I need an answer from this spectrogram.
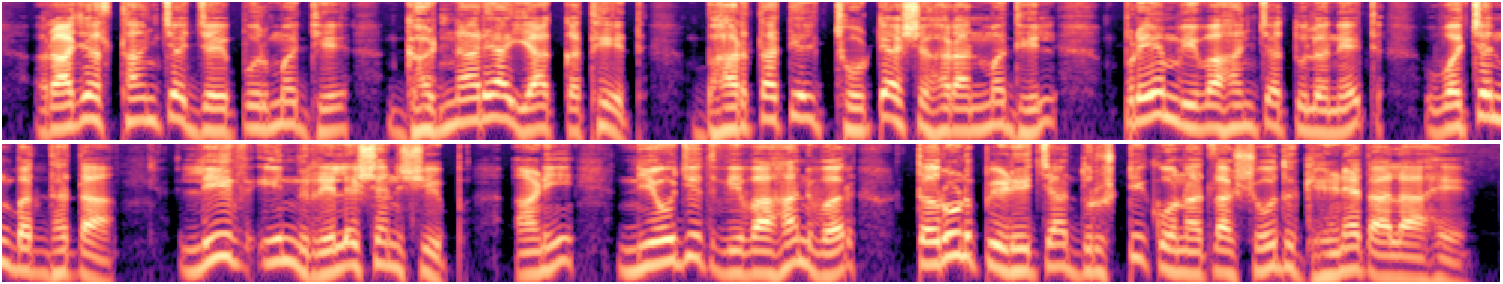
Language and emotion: Marathi, neutral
